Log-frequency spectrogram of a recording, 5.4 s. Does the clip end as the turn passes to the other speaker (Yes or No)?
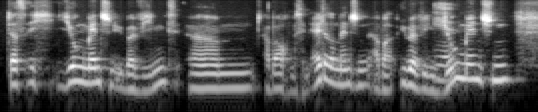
No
